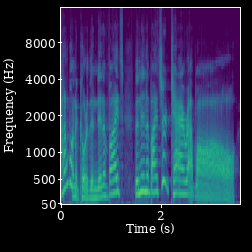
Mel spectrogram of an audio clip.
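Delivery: high, rising whine, ending in a shout; mock Jonah refusing God; whiny reluctant Jonah. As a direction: complain like a petulant prophet. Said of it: "He's like".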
